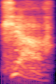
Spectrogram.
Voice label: Horse Sprint Adult; Duviri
